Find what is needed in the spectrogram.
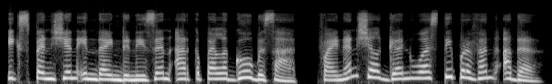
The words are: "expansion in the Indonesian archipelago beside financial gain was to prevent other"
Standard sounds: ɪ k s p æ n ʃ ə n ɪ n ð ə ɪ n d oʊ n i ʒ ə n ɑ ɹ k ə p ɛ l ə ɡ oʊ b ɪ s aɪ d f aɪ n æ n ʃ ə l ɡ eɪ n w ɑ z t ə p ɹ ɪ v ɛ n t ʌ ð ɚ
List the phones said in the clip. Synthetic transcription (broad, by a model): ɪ k s p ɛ n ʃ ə n ɪ n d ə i n d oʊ n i s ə n ɑ ɹ k ə p ɛ l ə ɡ oʊ b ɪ s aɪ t f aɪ n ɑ n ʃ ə l ɡ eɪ n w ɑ s t ə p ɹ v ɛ n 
